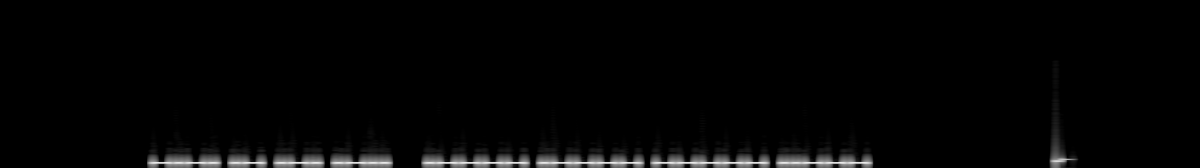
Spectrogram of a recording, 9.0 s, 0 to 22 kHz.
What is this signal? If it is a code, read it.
Morse code, heard as a keyed tone, about 28 wpm, 700 Hz. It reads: CARL 1102
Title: CWT Exchange 28wpm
